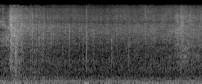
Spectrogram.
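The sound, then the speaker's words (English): Meat sizzles on a griddle, seasoned with garlic, onion, cilantro, turmeric, cumin, coriander and chili powder in the style of Mumbai street lamb kebabs. It makes a steady, bright hiss with a light crackle throughout. “And he seasons them almost sort of like the lamb kebabs you'd see on the streets of Mumbai. Garlic, onion, cilantro, turmeric, cumin, coriander, chili powder. I mean, the works. And then onto the griddle.”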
